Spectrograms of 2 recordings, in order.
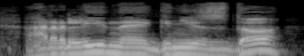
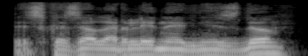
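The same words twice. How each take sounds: First: Slow, incredulous repeat of the name; alarmed demand. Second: Said in the usual way. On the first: A narrator's reading. Boris grabbing the officer by the collar, slow alarmed demand. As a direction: draw out the question in mounting alarm.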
